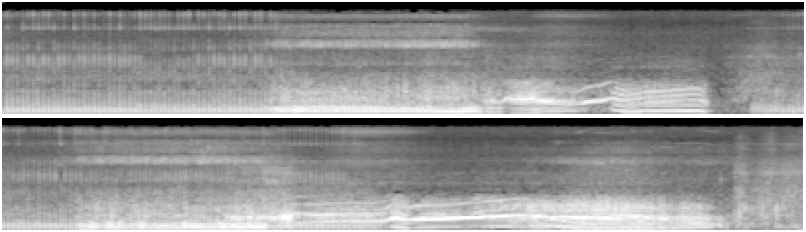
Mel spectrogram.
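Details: Sleeping French Bulldogs snoring: low rumbling breaths with wavering, whistle-like nasal tones that rise and fall through each long inhalation, broken by a brief quiet pause midway.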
